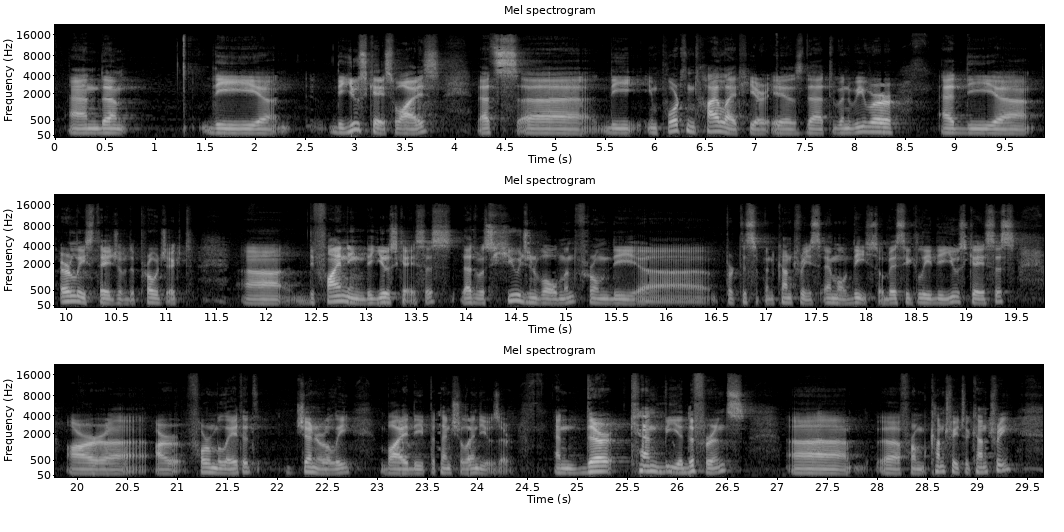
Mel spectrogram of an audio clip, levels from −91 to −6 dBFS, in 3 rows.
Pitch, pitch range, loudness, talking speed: 115 Hz, 105-125 Hz, -36 LUFS, 140 wpm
